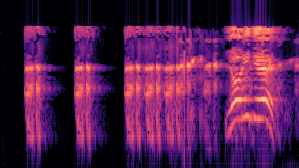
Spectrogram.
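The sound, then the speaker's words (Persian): Large frogs croak in rough, pulsing bursts: two short calls, then a longer rattling series, ending in a louder, drawn-out croak. Clear, with no talking. “این قورباغه های بی‌زیب از کجا می آیم؟”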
